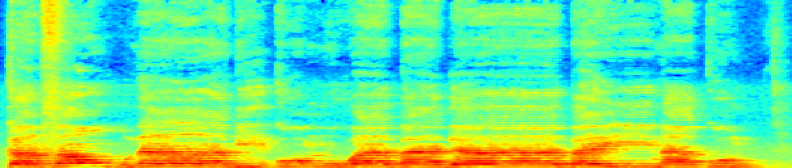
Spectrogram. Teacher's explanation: mim yang sukun bertemu dengan huruf wawu yang fathah, pembacaannya adalah izhar syafawi, dibaca jelas, tidak boleh didengungkan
